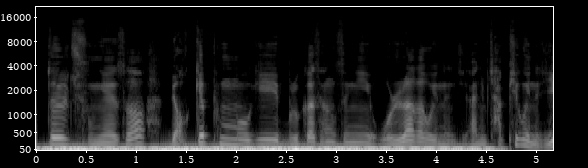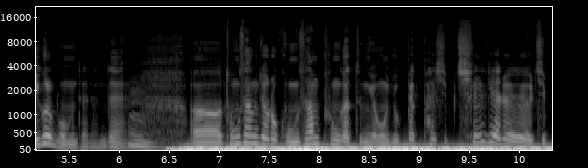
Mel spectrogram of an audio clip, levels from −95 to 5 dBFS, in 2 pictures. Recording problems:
low rumble; loud; until 4.5 s and from 6.5 s on; 2 dB below the speech

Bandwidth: 14.5 kHz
